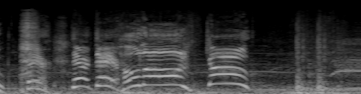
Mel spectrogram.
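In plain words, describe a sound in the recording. A man shouts urgently close by.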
